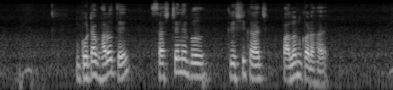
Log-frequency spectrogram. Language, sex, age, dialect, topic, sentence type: Bengali, male, 31-35, Northern/Varendri, agriculture, statement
